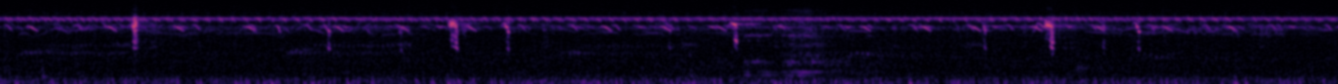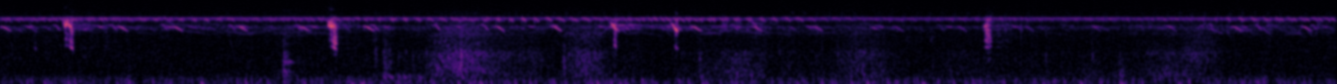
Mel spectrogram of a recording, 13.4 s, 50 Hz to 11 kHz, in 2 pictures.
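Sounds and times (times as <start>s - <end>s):
Helmeted Guineafowl Numida meleagris calling: 0.1s - 7.3s, 7.9s - 13.3s.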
